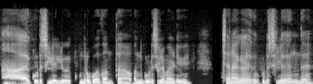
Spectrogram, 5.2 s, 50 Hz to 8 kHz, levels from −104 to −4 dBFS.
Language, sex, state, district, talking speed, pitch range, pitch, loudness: Kannada, male, Karnataka, Raichur, 140 wpm, 115-120 Hz, 120 Hz, -15 LUFS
